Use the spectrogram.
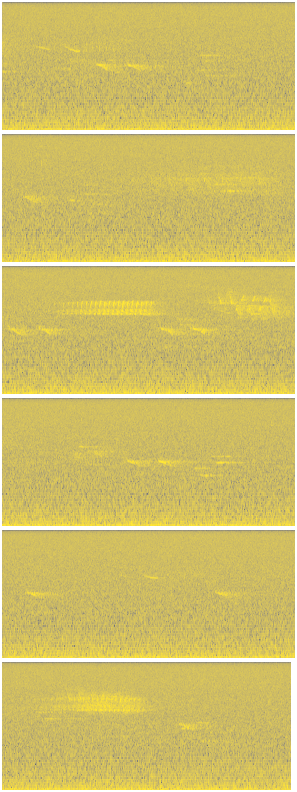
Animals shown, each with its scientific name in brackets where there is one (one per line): Pine Warbler (Setophaga pinus)
Black-throated Blue Warbler (Setophaga caerulescens)
Chestnut-sided Warbler (Setophaga pensylvanica)
Tufted Titmouse (Baeolophus bicolor)
Wood Thrush (Hylocichla mustelina)
Ovenbird (Seiurus aurocapilla)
